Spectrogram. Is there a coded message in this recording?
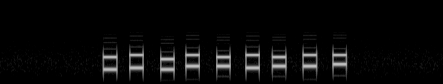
Yes: DTMF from 1.0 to 3.5 s, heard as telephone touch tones, dialled by hand, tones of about 140 ms. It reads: 26198689#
